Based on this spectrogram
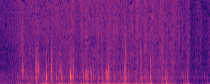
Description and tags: Bird-wings
I needed to make the sound of some birds flying away for a film I did Foley for, and I had read somewhere that leather gloves being flapped sounded a lot like birds flying, so I tried it out and it worked rather well :-) I was pleased :-)
Part of the filmmakers Archive by Dane S Casperson
~Dane Casperson
flutter, wings, flying, beating-wings, flapping, flapping-wings, avians, birds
